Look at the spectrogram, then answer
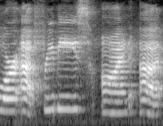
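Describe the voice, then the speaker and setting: Raising and projecting her voice, a woman speaks at a high pitch. Room echo and noticeable background noise accompany her. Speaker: homesteading and herbal medicine teacher. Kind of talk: live stream tutorial. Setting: live video stream. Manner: casual, filler-heavy.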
